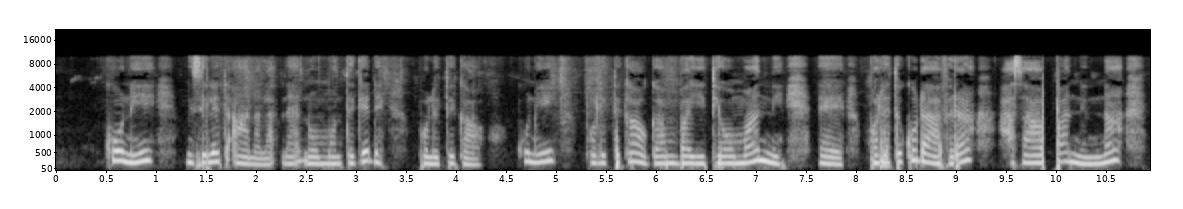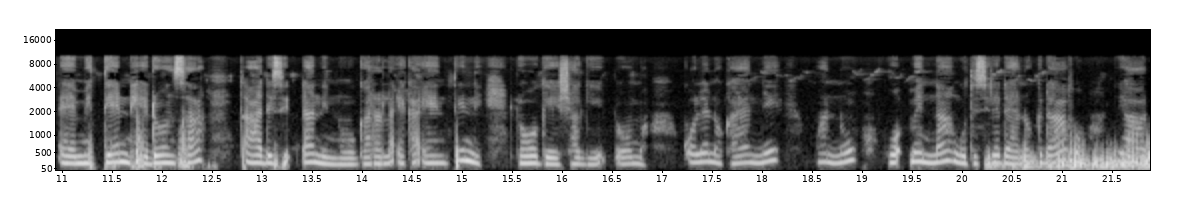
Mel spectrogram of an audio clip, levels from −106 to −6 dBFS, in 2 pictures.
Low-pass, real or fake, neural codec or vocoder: 9.9 kHz; real; none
